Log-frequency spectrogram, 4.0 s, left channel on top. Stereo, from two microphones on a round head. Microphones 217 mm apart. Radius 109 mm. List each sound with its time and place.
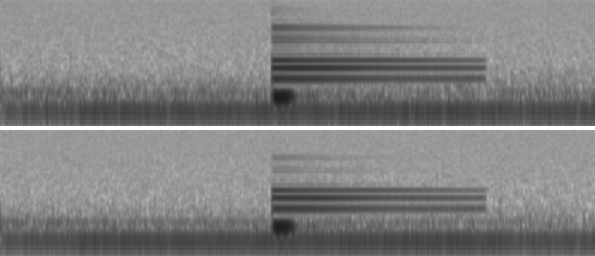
1.8 s a guitar: 55° left (ahead or behind)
